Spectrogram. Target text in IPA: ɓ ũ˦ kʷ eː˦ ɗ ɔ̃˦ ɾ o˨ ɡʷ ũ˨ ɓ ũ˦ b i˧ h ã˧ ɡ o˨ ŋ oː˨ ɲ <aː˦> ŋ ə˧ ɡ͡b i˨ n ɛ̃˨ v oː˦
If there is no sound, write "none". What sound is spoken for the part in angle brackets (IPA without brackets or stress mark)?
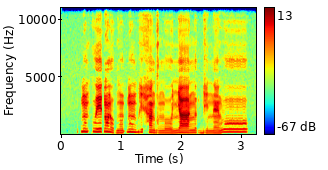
aː˧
